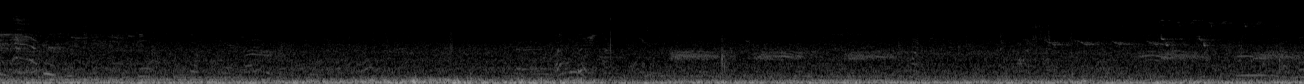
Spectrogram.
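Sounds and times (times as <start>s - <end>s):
steady low rumble: 0.0s - 13.0s
bird calling: 6.6s - 9.3s, 10.4s - 13.0s.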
